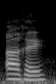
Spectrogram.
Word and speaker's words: arrêt: Marche, arrêt. Working, stopping. Marche. On. Arrête. Off. You don't need to pronounce the T.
